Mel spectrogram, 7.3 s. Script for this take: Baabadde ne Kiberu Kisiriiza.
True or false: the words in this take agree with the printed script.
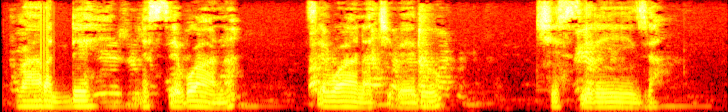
false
